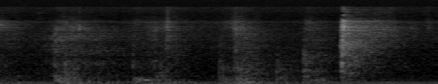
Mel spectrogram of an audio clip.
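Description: Faint footsteps and handling noises as a person moves about a kitchen, with one brief sharper sound near the end, over a low steady room hum.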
